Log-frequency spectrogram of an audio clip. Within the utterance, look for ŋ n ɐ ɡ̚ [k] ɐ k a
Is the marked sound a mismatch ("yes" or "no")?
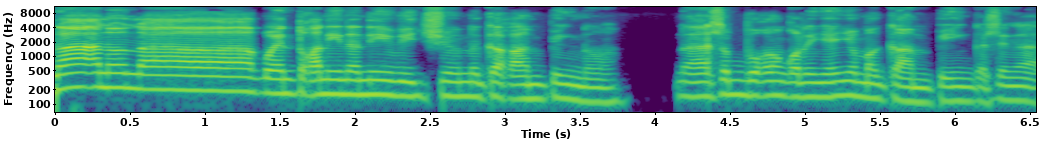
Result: no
